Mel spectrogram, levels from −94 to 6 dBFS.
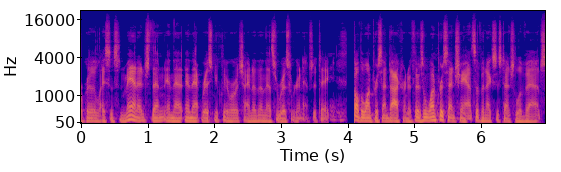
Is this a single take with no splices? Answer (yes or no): no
